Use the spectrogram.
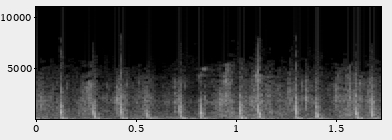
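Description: A rapid, steady clip-clop of horse hooves trotting, a dozen or so hollow knocks in an even rhythm, with a faint low rumble of wagon wheels underneath and no talking; a radio sound effect, the hooves made by hitting two rubber plungers on a chest and the wagon by a box on casters wiggled with a foot.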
